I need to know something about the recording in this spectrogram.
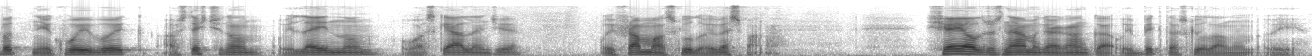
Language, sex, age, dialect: Faroese, male, 36-60, Suðuroy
